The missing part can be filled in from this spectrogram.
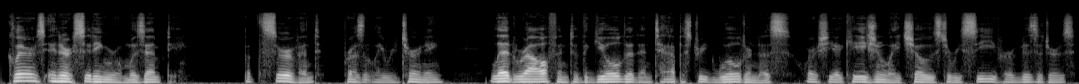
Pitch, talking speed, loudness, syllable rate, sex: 110 Hz, 150 wpm, -19 LUFS, 5.6 syllables/s, male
